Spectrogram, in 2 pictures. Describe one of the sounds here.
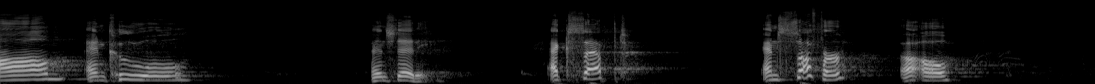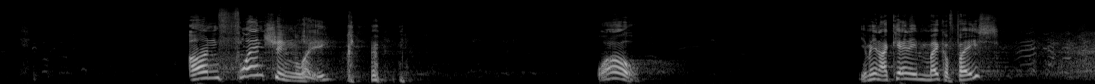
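A middle-aged woman speaks with emphasis into a microphone, in short phrases with pauses.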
